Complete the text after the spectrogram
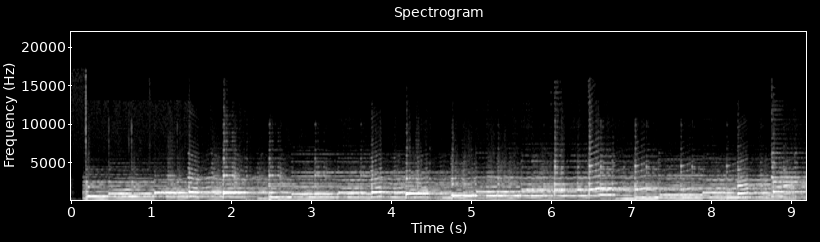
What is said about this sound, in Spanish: una canción que sorprendió cuando la lanzaron por el aire rumbero que tiene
